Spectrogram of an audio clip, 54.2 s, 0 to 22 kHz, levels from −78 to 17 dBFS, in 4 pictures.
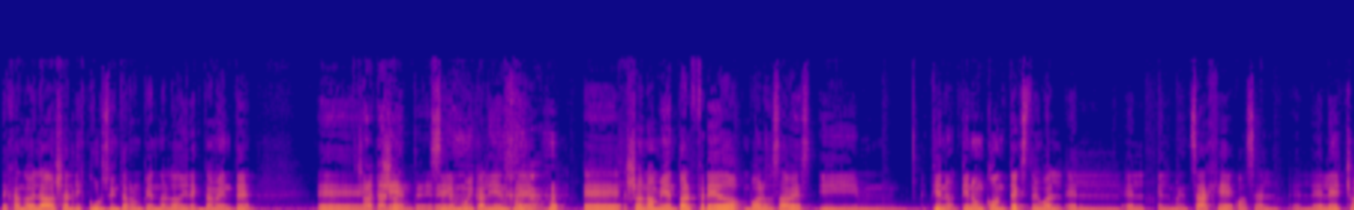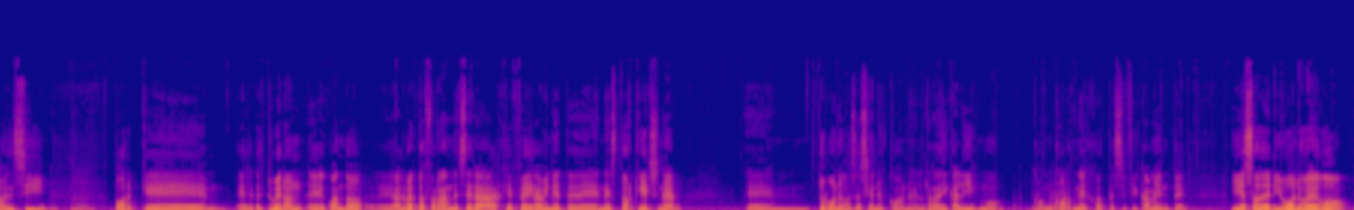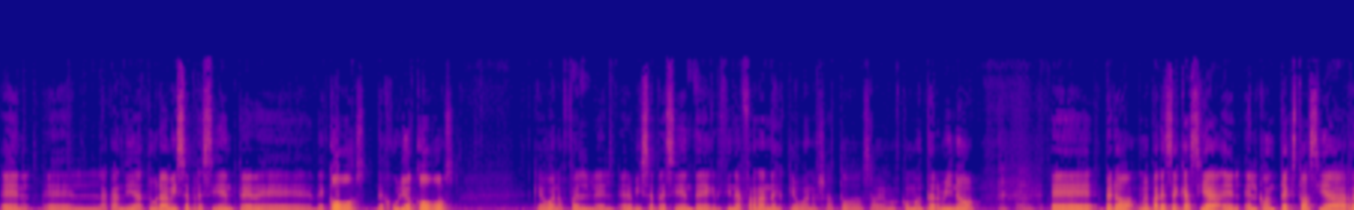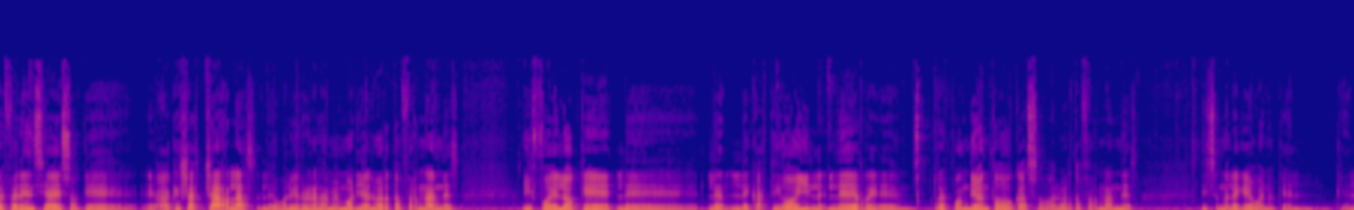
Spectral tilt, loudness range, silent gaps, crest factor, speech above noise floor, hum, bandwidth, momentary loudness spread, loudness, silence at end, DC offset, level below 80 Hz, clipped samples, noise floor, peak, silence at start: -6.5 dB/octave; 5 LU; none; 20 dB; 22 dB; none; 16 kHz; 11 LU; -22 LUFS; 0 s; under 0.1%; -34 dBFS; under 0.1%; -43 dBFS; -2 dBFS; 0 s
